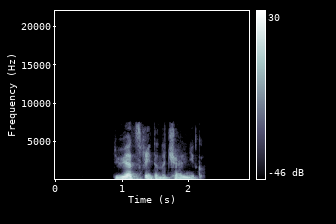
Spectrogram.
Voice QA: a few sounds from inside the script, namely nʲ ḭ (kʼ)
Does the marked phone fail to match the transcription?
no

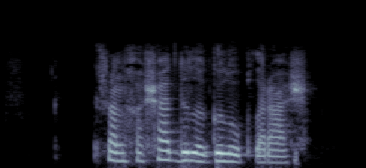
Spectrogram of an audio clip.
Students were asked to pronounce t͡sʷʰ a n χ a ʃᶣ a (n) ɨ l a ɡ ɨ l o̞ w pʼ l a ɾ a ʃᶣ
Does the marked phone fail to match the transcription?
yes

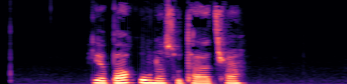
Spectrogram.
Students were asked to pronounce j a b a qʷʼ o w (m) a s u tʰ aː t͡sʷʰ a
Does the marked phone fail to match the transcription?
yes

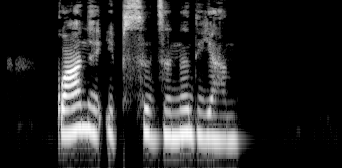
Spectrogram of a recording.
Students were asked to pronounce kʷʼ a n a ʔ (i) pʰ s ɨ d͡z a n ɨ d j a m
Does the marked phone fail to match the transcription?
no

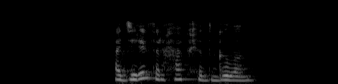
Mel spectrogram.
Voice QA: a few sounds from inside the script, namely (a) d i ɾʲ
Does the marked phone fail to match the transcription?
no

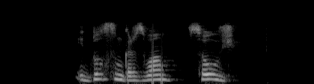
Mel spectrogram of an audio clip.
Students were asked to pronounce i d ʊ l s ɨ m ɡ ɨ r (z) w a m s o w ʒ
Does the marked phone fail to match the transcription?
no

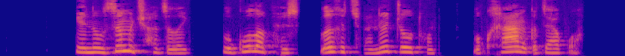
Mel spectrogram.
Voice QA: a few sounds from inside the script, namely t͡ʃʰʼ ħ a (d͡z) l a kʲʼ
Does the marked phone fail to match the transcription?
no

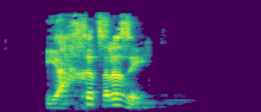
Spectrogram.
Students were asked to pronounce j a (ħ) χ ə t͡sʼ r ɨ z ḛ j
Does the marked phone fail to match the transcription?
no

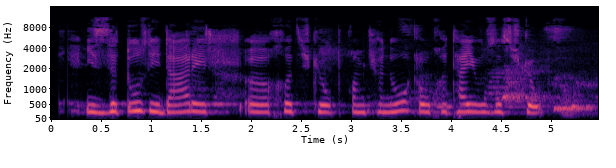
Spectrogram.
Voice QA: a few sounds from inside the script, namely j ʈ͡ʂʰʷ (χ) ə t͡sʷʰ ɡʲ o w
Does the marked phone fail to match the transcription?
no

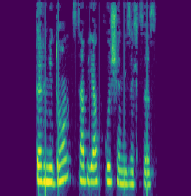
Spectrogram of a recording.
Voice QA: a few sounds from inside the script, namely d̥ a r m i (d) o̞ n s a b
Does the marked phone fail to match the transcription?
no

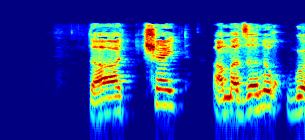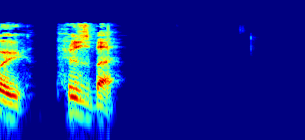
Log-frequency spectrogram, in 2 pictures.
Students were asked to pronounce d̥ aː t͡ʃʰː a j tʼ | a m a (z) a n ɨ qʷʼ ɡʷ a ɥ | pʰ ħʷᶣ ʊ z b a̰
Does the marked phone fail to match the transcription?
yes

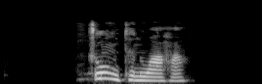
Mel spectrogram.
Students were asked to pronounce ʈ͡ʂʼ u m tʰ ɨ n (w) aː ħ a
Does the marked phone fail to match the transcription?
no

